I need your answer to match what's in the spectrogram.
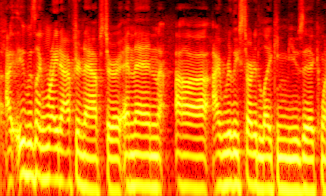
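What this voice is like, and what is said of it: Usual voice. Nothing is said of it.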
